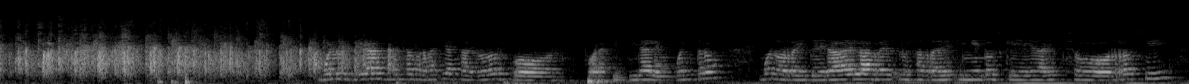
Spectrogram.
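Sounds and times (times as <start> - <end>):
crowd applause: 0.0 - 3.7
speech: 3.7 - 11.8.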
